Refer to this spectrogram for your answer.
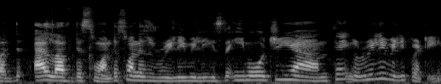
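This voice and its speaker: At a moderate pace, a woman speaks at a fairly low pitch with ordinary pitch variation. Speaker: haul vlogger. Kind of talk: casual vlog chat. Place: home room. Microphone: phone near.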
